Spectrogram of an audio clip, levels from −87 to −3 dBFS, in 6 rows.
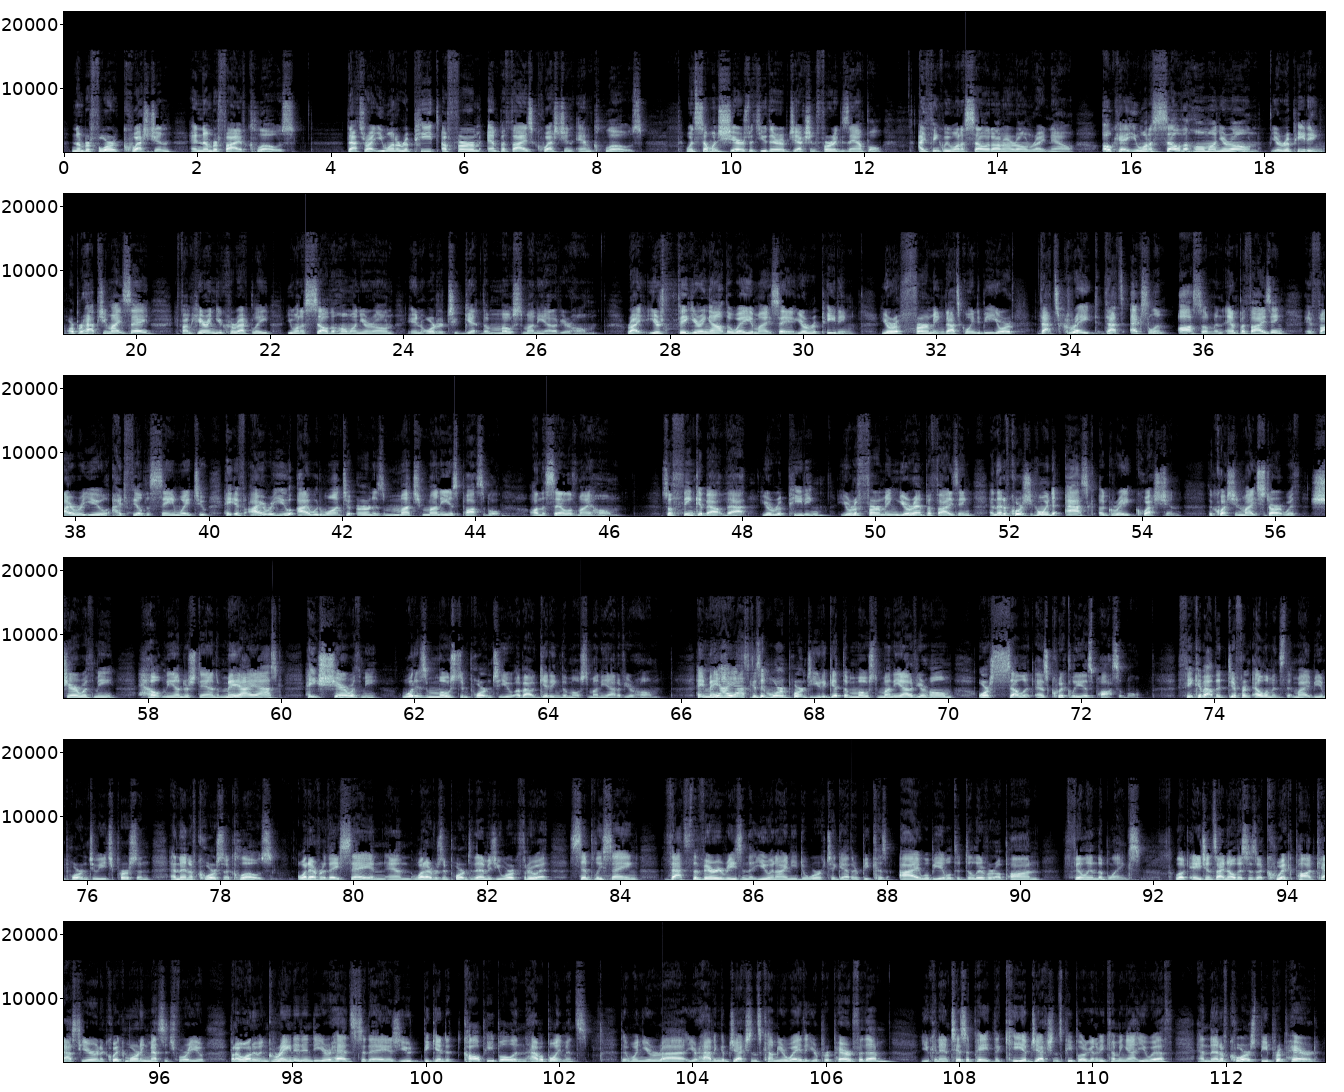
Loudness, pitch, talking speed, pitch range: -17 LUFS, 135 Hz, 185 wpm, 115-155 Hz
